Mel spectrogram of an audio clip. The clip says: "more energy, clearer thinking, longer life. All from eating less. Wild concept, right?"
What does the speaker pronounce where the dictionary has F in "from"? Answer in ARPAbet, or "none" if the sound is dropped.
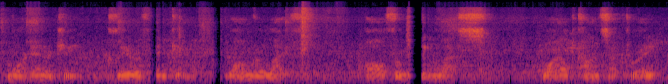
F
